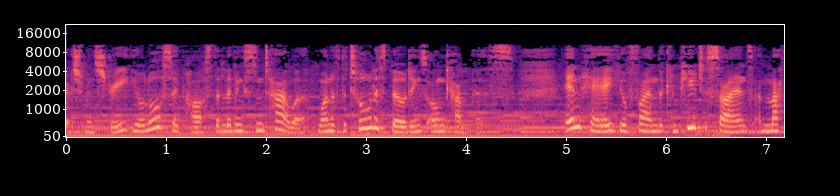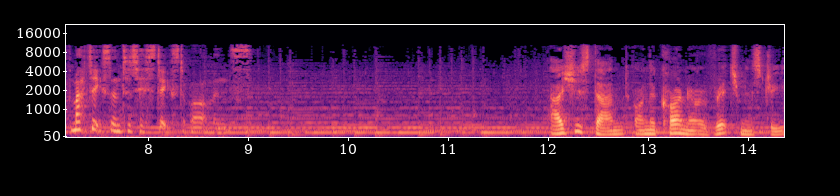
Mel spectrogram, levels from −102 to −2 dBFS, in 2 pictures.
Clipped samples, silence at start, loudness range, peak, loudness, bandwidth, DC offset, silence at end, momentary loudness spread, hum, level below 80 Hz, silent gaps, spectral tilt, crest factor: under 0.1%; 0 s; 10 LU; -4 dBFS; -22 LUFS; 11 kHz; under 0.1%; 0 s; 14 LU; none; -42 dBFS; none; -4.5 dB/octave; 20 dB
